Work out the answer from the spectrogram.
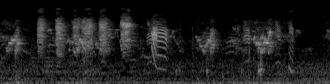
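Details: Home-bred pet budgerigars during a bath give a quick run of sharp, squawky high chirps and short warbled notes, several per second with brief gaps, plus a few downward-sliding calls.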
